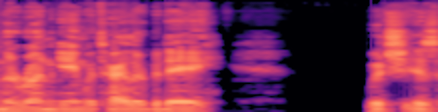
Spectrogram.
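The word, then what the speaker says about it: Badie: But it was nice to see Denver finally get something going in the run game with Tyler Bidet, which is how I guess he wants his name pronounced, weirdly enough.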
